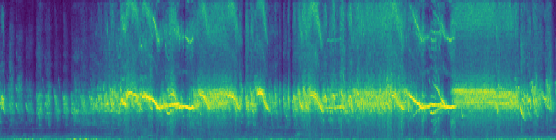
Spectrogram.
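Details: Sparrows at the start of nest building: steady, busy twittering of many high chirps and short sliding notes, running almost without a break.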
